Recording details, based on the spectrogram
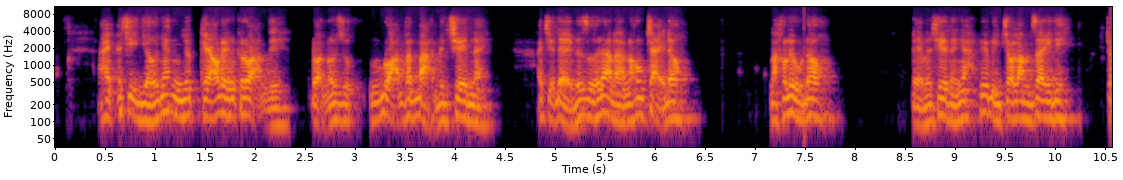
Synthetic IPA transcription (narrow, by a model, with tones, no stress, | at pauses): ʔa˧˩jŋʔa˧ŋt͡ɕḭ˧˨ɲəː˨˦ɲaː˦˨ɲɨ˨˦kɛ˨˦wle˧nkaː˨˦jɗwa̰ː˧˨t̪i˨˩ | ɗwa̰ː˧˨nːo˨˦jzʊ̰˧˨˦ɗwa̰ː˧˨nvə˧nɓaː˧˩nɓe˧nt͡ɕe˧nːa˨˩j | ʔa˧jŋt͡ɕḭ˧˨ɗe˧˩ɓe˨˦nzɨ˨˦jnaː˨˩laː˨˩nɔ˨˦xə˧wŋ͡mt͡ɕa̰˧˨jɗə˧w | naː˨˩xi˧˩˨ɗə˧w | ɗe˧˩ɓe˨˧nt͡ɕe˧nːa˨˩jɲaː˧i˦˥ɓḭ˧˨ŋt͡ɕɔ˧la˧mzə˧jɗi˧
